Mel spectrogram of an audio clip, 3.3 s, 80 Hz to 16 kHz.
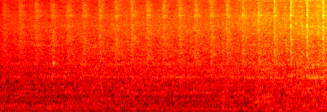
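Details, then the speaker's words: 2003 Jeep Grand Cherokee WJ 4.0 with 150k+ miles, idling not yet fully warm, oil pressure about right: quick light ticking about three per second that comes and goes every few seconds and grows louder. Owner suspects lifter tick. "the tick's gone now it'll come back in about 10 seconds five seconds back now it'll go away come back intermittently"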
